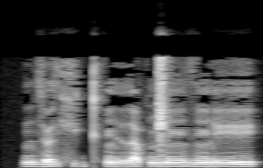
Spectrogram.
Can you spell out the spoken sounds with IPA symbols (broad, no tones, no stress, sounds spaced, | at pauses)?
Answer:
n z œ z xʲ e ɡ kʰ ẽ r a p ŋ͡ǁ ẽː z ẽ ɾ eː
